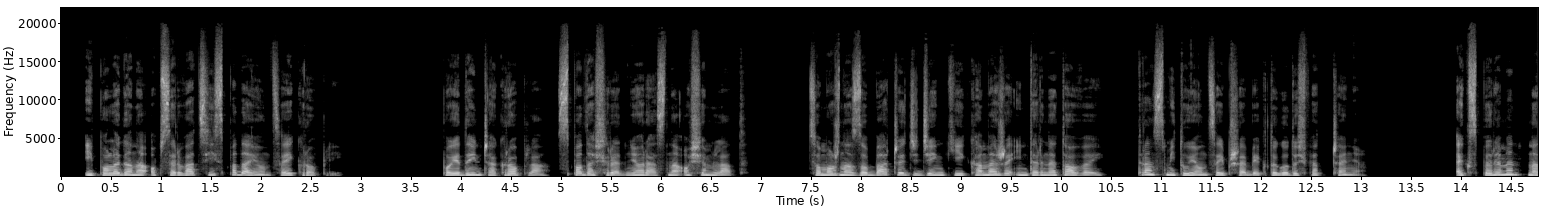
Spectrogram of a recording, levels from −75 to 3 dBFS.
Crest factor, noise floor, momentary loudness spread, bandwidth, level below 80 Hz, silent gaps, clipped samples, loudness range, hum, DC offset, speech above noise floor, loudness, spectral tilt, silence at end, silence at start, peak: 20 dB; under -90 dBFS; 7 LU; 20 kHz; -72 dBFS; 2.85-3.82 s, 6.92-7.48 s, 10.51-10.77 s, 12.68-12.72 s, 13.09-13.95 s; under 0.1%; 2 LU; none; under 0.1%; over 70 dB; -20 LUFS; -4.5 dB/octave; 0 s; 0.25 s; -2 dBFS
